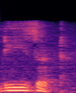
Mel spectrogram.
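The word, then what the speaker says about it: desert: रेगिस्तान को बोलते हैं डीजर्ट, और हम लोग खाने के बाद भी कुछ खाते हैं उसको बोलते हैं डेजर्ट, स्पेलिंग यही है लेकिन अर्थ अलग अलग। देखो डेजर्ट डिजर्ट, अंतर है।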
